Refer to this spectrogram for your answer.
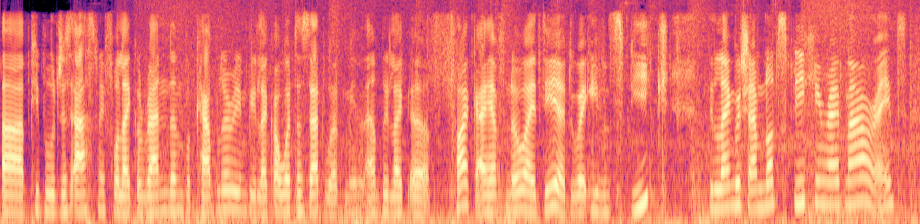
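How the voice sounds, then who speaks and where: Over noticeable background noise, a woman with a German accent talks at a very fast pace. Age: 20s. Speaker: video game streamer. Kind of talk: casual chat. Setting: live stream.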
